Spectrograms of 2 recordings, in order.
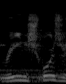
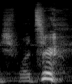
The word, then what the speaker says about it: Schwarzer: to hello this is schwarzer speaking this is killing me because that's supposed to definitely be schwarzer yeah again they they know the syllables but not how they work I hear she's German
